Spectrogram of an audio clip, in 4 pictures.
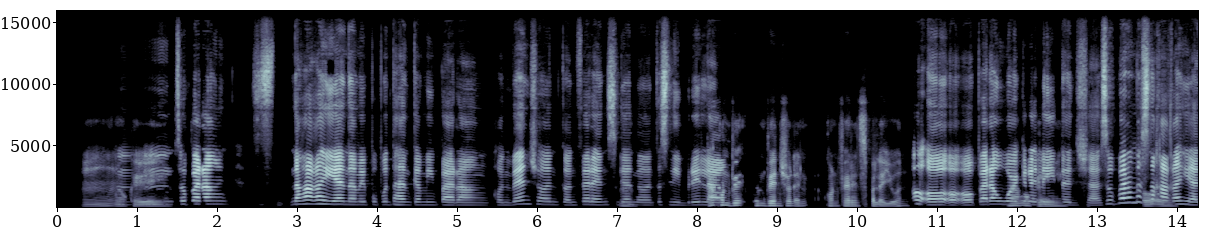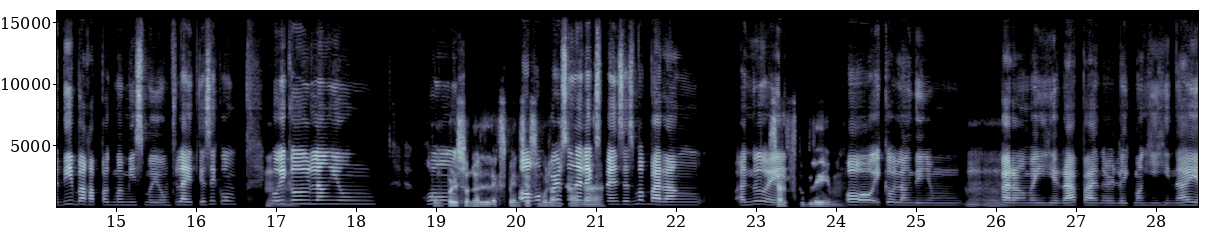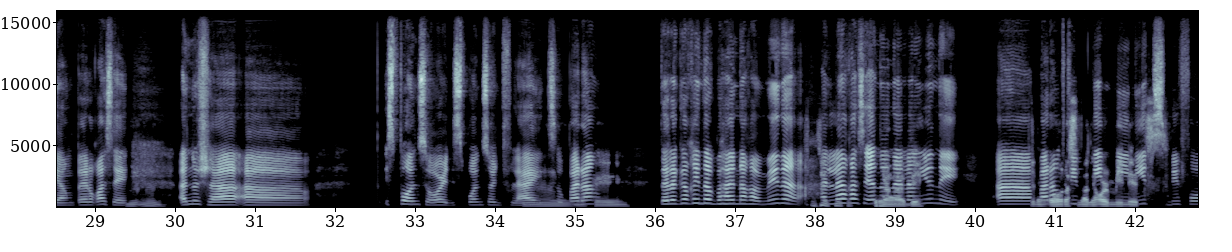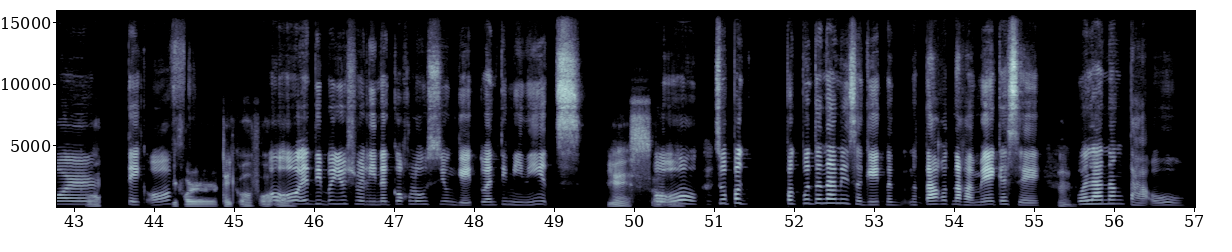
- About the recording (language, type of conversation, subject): Filipino, podcast, May naging aberya ka na ba sa biyahe na kinukuwento mo pa rin hanggang ngayon?
- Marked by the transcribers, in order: gasp; in English: "work related"; gasp; in English: "personal expenses"; gasp; in English: "personal expenses"; other background noise; in English: "Self to blame"; gasp; in English: "sponsored sponsored flight"; gasp; chuckle; gasp; other noise; whistle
